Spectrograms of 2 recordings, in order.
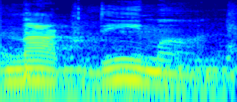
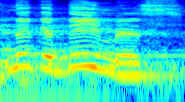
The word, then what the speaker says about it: Nicodemus: demon the demon uh what's the right pronunciation so I can say it right I just wanted to say it right that says knock demon knock demon knock knock demon I don't use this version It's Nicodemus see I I studied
